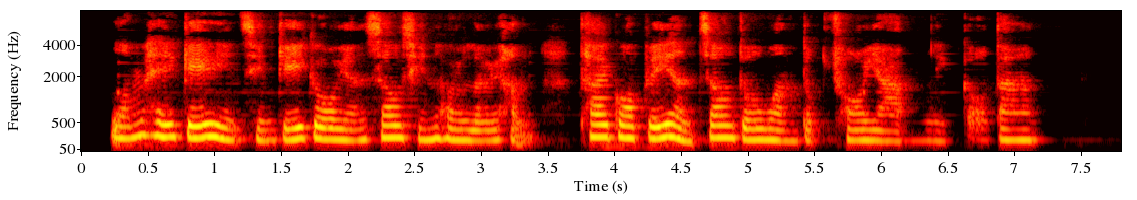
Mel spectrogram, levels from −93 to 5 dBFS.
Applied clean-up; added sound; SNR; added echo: neural mask model DeepFilterNet 3.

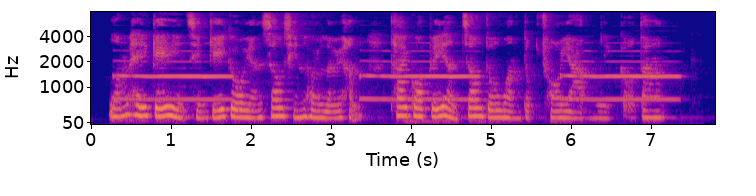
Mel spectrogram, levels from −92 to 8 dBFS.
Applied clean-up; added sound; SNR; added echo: none; Wind instrument, woodwind instrument; 7 dB; reverberation time 0.5 s.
